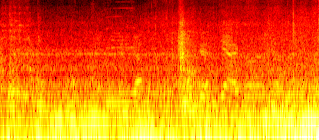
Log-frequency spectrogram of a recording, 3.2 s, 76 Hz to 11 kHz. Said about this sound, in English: guns it, pushing the skiff at an angle into the current so the 300-foot net drifts back perpendicular to shore.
